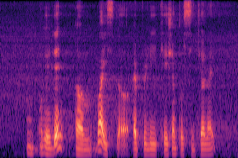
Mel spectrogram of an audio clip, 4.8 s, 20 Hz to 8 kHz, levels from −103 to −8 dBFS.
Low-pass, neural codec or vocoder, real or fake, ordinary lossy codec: none; none; real; none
